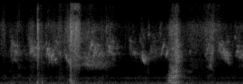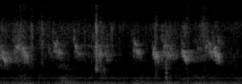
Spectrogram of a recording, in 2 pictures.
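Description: Small birds chirping over and over in short falling notes, over a faint steady low hum. A brief louder noise about three and a half seconds in.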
